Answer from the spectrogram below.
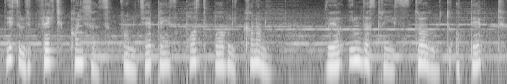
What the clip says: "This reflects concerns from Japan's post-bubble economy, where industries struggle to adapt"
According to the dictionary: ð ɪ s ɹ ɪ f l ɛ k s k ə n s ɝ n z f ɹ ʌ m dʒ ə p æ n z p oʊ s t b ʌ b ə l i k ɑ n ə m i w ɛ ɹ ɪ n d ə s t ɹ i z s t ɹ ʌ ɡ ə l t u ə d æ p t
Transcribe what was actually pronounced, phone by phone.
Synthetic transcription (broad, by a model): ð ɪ s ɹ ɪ f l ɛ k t k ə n ʃ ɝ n s f ɹ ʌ m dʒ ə p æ n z p oʊ s t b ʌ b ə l i k ɑ n ə m i w ɛ ɹ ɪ n d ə s t ɹ i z s t ɹ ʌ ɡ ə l t u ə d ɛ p t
